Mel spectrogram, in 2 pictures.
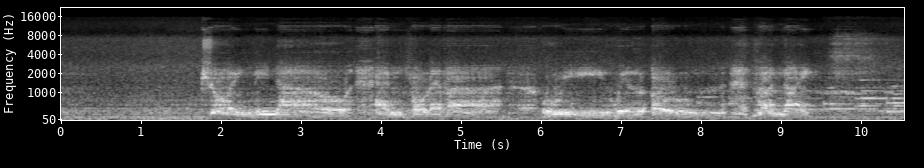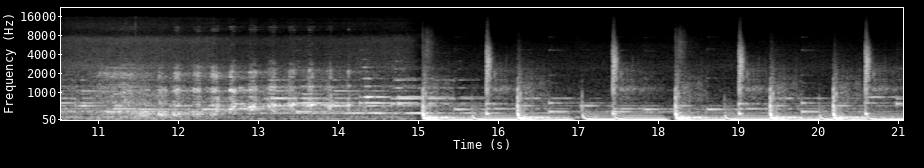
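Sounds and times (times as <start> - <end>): recorded voice through small speaker: 1.7 - 9.5
music: 4.1 - 21.0.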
